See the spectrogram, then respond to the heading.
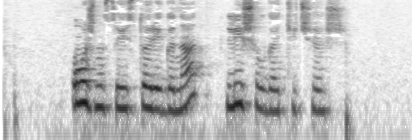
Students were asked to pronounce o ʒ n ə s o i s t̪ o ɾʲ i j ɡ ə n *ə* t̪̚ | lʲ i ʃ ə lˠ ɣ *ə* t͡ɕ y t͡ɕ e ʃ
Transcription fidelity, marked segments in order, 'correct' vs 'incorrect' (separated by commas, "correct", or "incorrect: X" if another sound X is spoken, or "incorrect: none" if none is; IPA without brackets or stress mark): incorrect: ɑ, incorrect: ɑ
